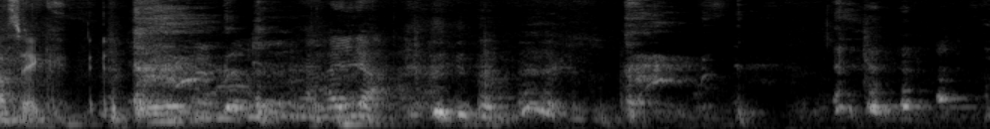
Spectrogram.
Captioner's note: light chatter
